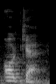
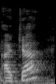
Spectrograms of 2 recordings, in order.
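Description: First: The first vowel sounds like 'oh'. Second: The first vowel sounds like 'ah'. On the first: This is the capital-city regional form. "in Tashkent, in the capital of Uzbekistan, people usually say Okya. So the first letter is pronounced like O, not A" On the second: This is the western and eastern regional form. "in western or eastern regions, we say Akya"

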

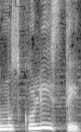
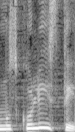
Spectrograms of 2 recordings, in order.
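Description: First: The stress is on the third syllable. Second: The same.

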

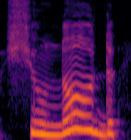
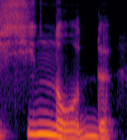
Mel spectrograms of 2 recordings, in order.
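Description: First: The first vowel is rounded, like yu. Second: The first vowel is a plain unrounded i.

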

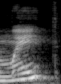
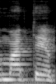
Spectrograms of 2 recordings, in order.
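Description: First: The name sounds like the English word mate. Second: The name is read with Russian sounds, two syllables. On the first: This is the name used in international markets. "в наши международные подразделения это Made, потому что Made — это как по-английски дружок-приятель" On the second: This is the name used on the home market. "Мы Mate произносимся на российском рынке"

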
